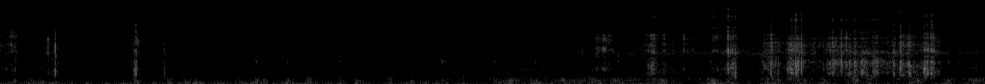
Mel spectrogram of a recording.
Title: ASMR | Ear wax removal most impressive (Part 07)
